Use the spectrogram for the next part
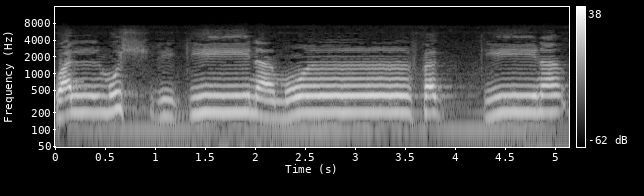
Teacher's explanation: والمشرکین میں را کے نیچے زیر ہے اس لیے اس کو باریک پڑھیں گے. منفکین نون ساکن کے بعد فا جو کہ حروف اخفا میں سے ہے، لہذا یہاں اخفا کریں گے.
